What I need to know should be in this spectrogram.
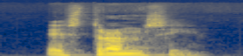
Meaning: strontium
- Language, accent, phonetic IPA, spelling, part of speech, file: Catalan, Valencia, [esˈtɾɔn.si], estronci, noun, LL-Q7026 (cat)-estronci.wav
